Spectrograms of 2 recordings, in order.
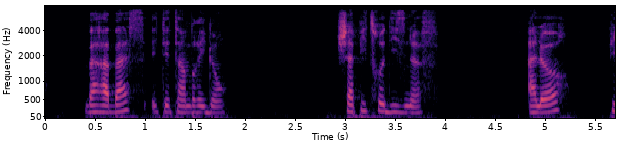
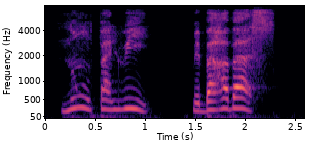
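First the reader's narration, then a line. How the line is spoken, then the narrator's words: Crowd shouting together. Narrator (French): Alors de nouveau tous s'écrièrent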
